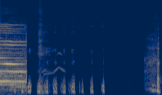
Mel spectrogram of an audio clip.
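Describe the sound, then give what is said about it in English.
A person imitates a cat's meowing: one long, bright, whiny tone, then a quick run of short choppy vocal bursts, closing with a brief rougher noise, all clear. “You poke left, you paw right. Meow, meow, meow.”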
